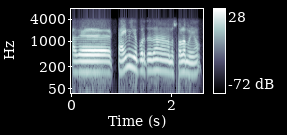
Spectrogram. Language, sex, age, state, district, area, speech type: Tamil, male, 30-45, Tamil Nadu, Tiruvarur, rural, conversation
